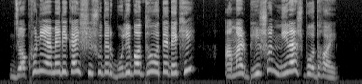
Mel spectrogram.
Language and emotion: Bengali, angry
